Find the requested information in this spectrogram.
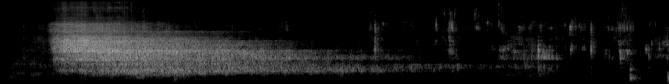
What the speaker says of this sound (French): Et maintenant, je vais mouiller avec 1 litre d'eau.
